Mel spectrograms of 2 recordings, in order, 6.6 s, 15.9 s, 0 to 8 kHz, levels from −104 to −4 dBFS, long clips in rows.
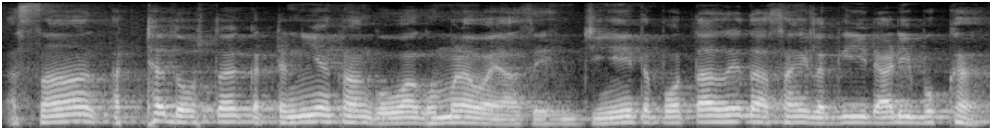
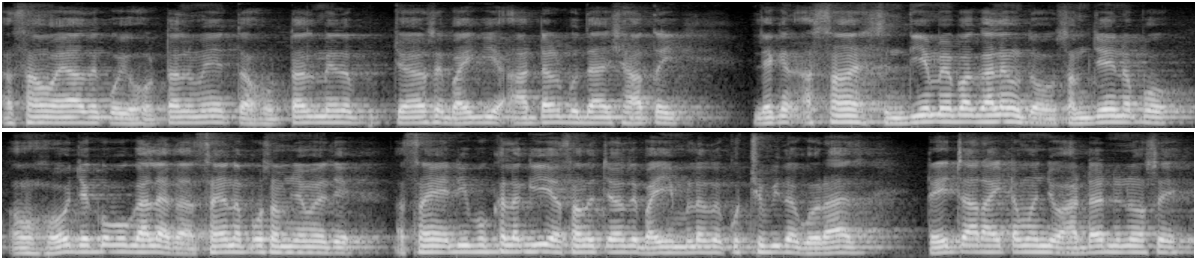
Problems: echo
